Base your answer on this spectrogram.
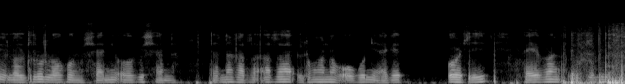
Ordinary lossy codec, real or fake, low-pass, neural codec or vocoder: none; fake; 7.2 kHz; codec, 16 kHz, 8 kbps, FreqCodec, smaller model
